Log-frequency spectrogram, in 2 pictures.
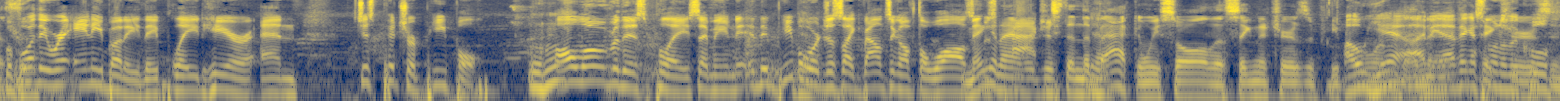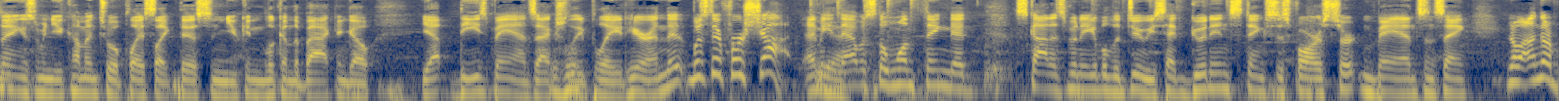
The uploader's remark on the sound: records LIVE from The Saint in Asbury Park, NJ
